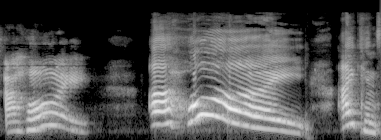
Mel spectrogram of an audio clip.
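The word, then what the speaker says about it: ahoj: It's ahoy.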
